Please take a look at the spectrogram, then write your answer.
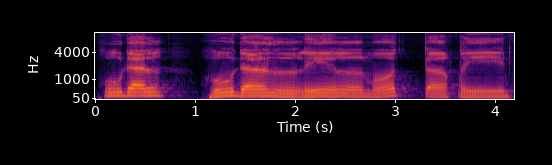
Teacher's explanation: di sini idgham idgham bilagunnah digolongkan dileburkan dimasukkan di dengan la Tidak guna dengung tidak pakai dengung jadi jangan ditahan jangan didengungin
